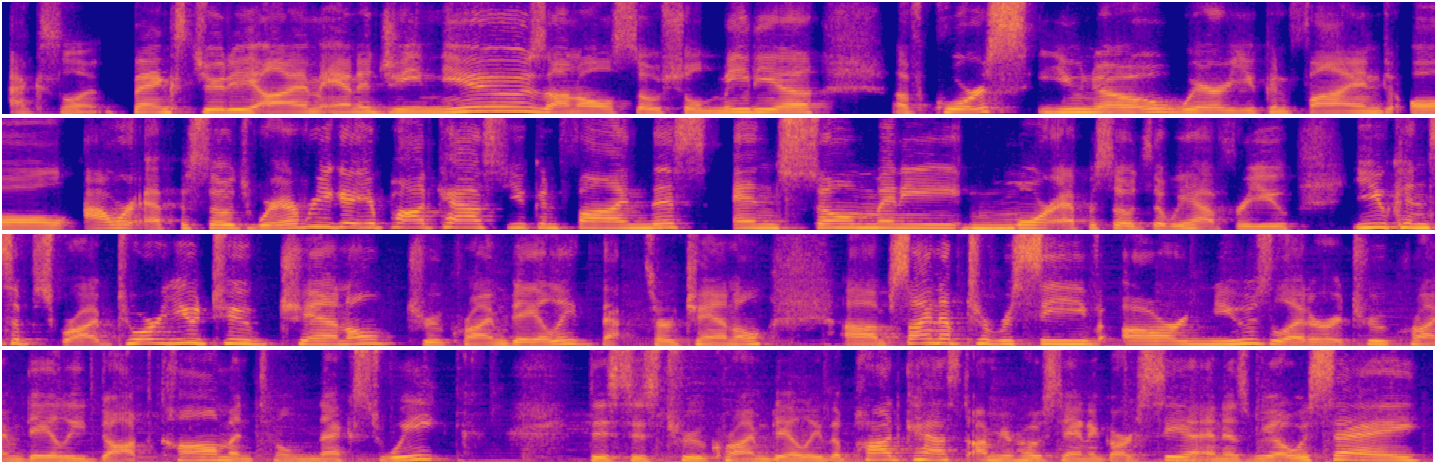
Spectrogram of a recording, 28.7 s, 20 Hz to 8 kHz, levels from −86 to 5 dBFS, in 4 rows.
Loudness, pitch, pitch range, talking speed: -18 LUFS, 190 Hz, 170-230 Hz, 175 wpm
